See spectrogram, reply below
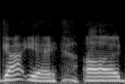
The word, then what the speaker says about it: Gotye: I'm not sure how exactly even to pronounce their name, but I believe it's pronounced Gotye, G-O-T-Y-E, and the song is somebody that I used to know.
